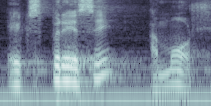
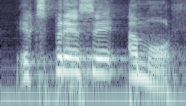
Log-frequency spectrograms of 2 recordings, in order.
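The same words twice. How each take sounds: First: "Exprese" drawn out slowly at normal level; slow stress on exprese. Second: "Exprese" hit high and loud, slowly; stress on exprese. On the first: Speaker repeating for the audience, "Exprese" slow and deliberate. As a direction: slowly weigh the word "Exprese". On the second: Speaker to the audience, punching "Exprese" loud and slow. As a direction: lean hard on the word "Exprese". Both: Shown as a demonstration. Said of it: "Fíjese la palabra que pongo".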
